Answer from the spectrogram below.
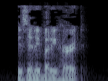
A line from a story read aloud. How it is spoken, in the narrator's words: Geryon demanded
